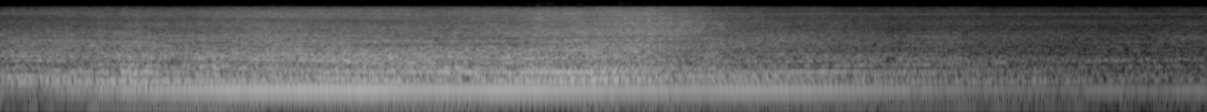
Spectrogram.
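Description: A motor vehicle passing on the road: its engine drone and tyre noise swell to a peak about halfway through, then fade away.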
